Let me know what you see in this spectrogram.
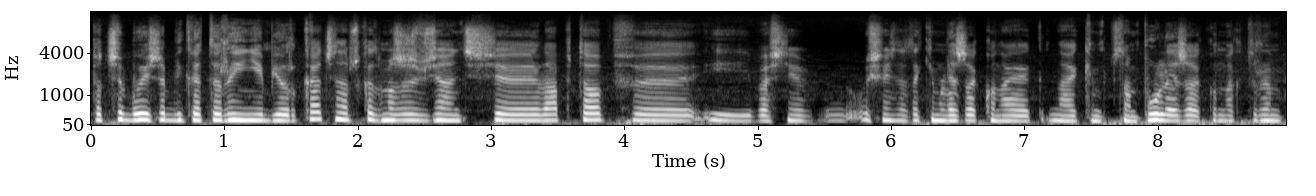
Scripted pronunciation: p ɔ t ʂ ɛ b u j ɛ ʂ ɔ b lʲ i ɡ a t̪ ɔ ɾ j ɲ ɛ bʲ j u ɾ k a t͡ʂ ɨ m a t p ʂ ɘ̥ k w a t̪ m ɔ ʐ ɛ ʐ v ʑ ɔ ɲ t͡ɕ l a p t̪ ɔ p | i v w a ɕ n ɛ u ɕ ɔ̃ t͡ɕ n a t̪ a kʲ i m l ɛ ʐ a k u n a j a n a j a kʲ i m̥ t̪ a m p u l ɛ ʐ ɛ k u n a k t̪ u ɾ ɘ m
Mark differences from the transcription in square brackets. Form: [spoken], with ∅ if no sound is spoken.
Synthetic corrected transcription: p ɔ t ʂ ɛ b u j ɛ ʂ ɔ b lʲ i ɡ a t̪ ɔ ɾ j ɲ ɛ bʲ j u ɾ k a t͡ʂ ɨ [n] a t p ʂ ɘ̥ k w a t̪ m ɔ ʐ ɛ ʐ v ʑ ɔ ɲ t͡ɕ l a p t̪ ɔ p | i v w a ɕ [ɲ] ɛ u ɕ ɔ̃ t͡ɕ n a t̪ a kʲ i m l ɛ ʐ a k u n a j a n a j a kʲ i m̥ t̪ a m p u l ɛ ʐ [a] k u n a k t̪ u ɾ ɘ m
